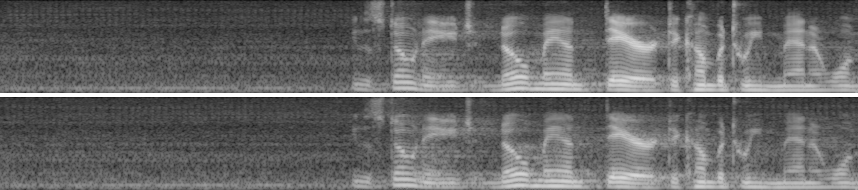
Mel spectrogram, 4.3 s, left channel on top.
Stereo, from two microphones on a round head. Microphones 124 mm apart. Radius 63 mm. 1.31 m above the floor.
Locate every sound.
1.8 s a man speaking: 20° left (ahead or behind), 1.4 m; by 4.3 s 45° left (ahead or behind), 0.7 m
